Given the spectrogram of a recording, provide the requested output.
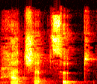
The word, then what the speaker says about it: Hatshepsut: was a woman named Hatchet set told if you pronounce it think of it like hot chicken soup Hatchet suit um that's as close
